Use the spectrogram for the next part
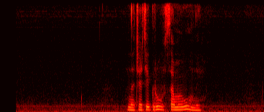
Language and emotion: Russian, neutral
